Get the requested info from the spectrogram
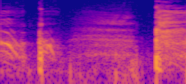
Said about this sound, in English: Now, a cough is another fearful and wonderful thing. You see, to cough, which we think is so...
